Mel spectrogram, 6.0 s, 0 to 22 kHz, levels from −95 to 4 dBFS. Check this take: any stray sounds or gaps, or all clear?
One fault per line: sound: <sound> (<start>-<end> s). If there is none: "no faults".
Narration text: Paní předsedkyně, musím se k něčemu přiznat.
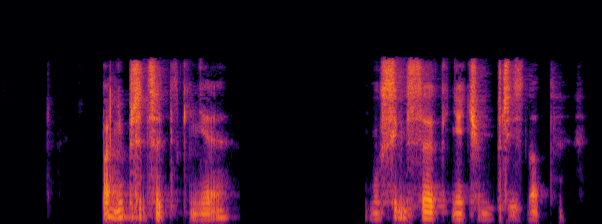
no faults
